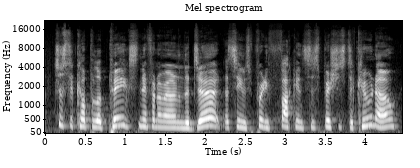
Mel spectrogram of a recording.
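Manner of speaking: put-on high sneering kid; a smug brat calling them pigs; bratty kid Kuno. Kid sneers at the cop, high and smug.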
